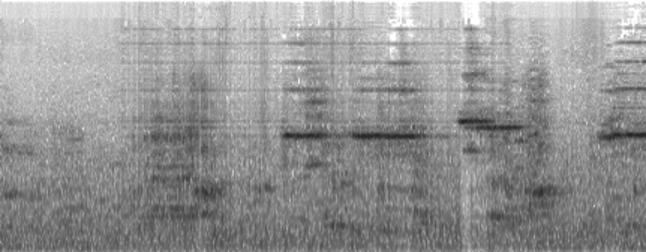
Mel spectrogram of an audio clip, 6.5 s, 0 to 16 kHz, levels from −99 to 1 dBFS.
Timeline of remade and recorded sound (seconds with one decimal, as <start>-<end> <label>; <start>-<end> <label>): 0.0-1.2 recorded; 1.2-5.1 remade; 5.1-6.5 recorded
